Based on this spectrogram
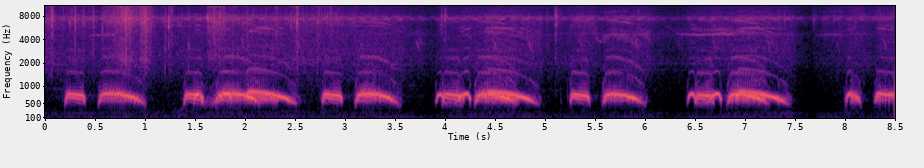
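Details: Trapping lure recording of a spotted dove: clipped double notes leading into long sliding coos, phrases packed closely one after another, with a quiet constant background hum.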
